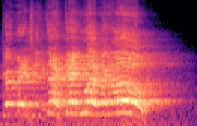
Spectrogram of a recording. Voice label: sailor voice aircraft carrier

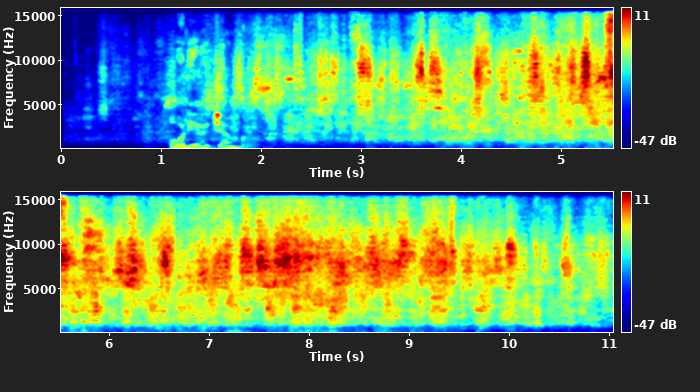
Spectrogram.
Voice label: whisper

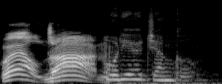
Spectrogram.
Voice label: well done parrot voice

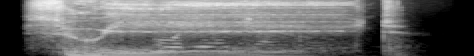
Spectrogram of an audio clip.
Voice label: deep sexy male voice sweet

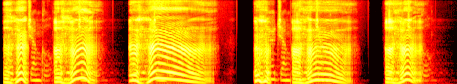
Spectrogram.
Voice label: male voice "aha"

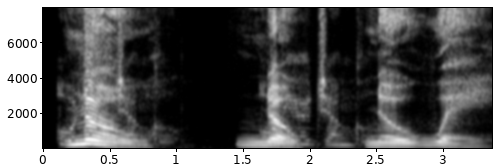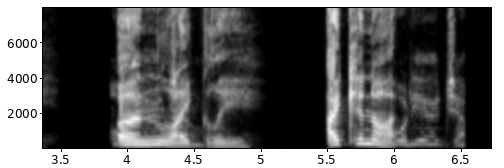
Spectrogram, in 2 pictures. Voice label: female saying no refuse

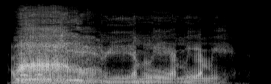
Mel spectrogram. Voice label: cartoon lion yummy

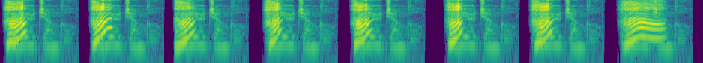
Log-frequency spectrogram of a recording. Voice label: female child saying huh

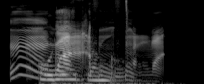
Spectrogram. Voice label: cartoon pitched stinky voice

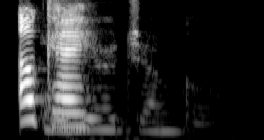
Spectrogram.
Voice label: child saying "okay"

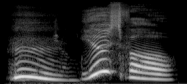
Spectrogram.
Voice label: cartoon girl useful

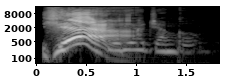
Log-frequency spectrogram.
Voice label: "yeah" male voice game phrase

